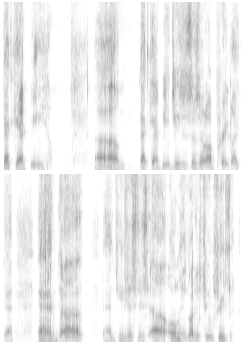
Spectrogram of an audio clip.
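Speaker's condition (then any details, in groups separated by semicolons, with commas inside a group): Parkinson's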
